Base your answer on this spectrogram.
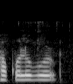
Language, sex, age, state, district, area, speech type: Assamese, female, 45-60, Assam, Golaghat, rural, spontaneous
